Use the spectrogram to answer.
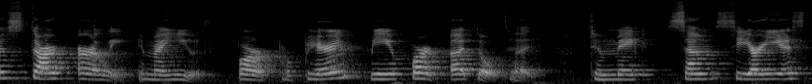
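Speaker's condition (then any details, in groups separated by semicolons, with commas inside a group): Cerebral palsy; affects muscles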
